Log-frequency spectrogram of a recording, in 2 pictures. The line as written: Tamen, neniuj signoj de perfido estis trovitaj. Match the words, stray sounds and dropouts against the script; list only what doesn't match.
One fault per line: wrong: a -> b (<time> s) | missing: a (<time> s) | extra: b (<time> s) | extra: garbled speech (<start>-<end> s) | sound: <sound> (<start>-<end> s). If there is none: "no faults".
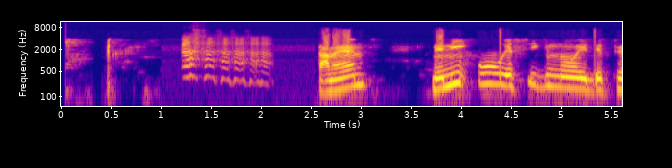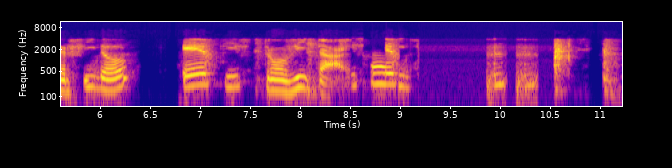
sound: laugh (1.2-2.1 s)
extra: garbled speech (8.5-9.1 s)
sound: laugh (9.9-10.4 s)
